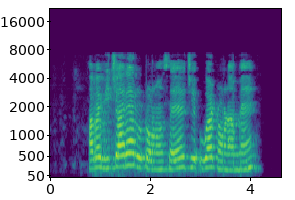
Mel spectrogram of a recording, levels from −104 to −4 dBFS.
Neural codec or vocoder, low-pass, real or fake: codec, 16 kHz, 8 kbps, FreqCodec, larger model; 7.2 kHz; fake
